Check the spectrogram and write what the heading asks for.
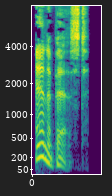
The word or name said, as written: anapest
